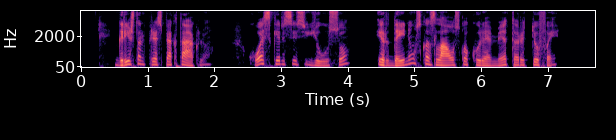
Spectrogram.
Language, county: Lithuanian, Tauragė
